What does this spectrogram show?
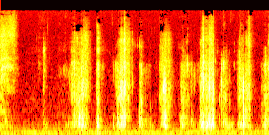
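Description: Close-miked chewing of crispy fried chicken, a run of loud crunches starting about a second in, roughly two a second.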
